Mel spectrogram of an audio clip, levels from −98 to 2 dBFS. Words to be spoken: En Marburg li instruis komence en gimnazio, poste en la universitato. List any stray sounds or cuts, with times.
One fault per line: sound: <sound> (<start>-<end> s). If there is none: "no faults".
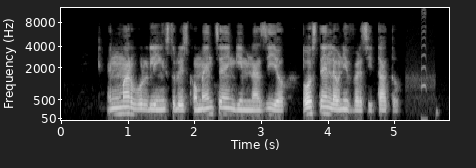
sound: squeak (5.4-5.5 s)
